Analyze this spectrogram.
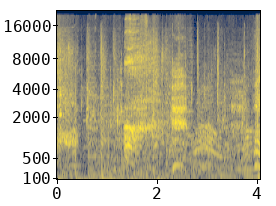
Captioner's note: gasps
